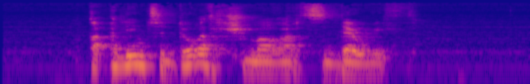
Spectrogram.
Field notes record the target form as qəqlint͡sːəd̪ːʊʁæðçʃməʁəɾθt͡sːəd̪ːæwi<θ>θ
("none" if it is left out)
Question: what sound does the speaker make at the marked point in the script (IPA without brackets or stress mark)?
θ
